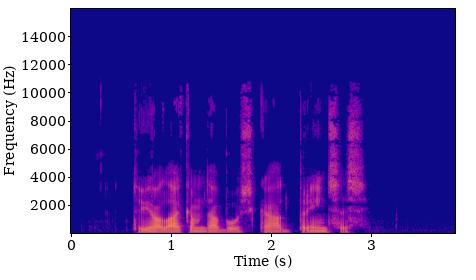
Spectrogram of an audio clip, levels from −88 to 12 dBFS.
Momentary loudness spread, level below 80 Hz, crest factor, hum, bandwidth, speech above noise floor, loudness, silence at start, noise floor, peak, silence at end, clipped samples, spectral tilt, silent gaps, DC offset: 12 LU; -58 dBFS; 24 dB; none; 11 kHz; 50 dB; -27 LUFS; 0.6 s; -77 dBFS; -4 dBFS; 0.9 s; under 0.1%; -5.5 dB/octave; none; under 0.1%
